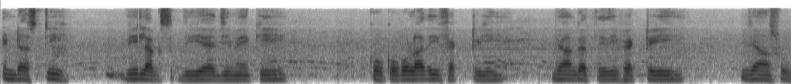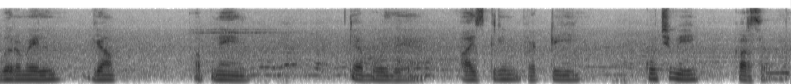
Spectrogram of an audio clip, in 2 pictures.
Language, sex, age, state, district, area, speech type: Punjabi, male, 30-45, Punjab, Gurdaspur, rural, spontaneous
